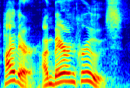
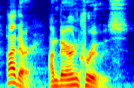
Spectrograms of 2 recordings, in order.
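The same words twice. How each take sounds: First: The voice sounds weak and pleading. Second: The voice sounds friendly and falls at the end. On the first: The speaker calls it wrong. "that's not powerful. How did that sound to you? It sounds super weak" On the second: The speaker calls it right. "Okay, it ends down"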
